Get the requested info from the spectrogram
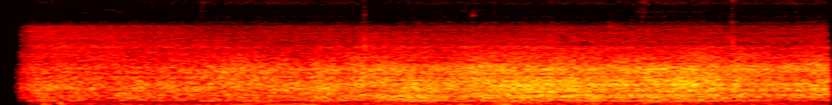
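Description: A formation of four BAE Hawk jet trainers flying past, the rushing noise of their turbofan engines growing steadily louder.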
